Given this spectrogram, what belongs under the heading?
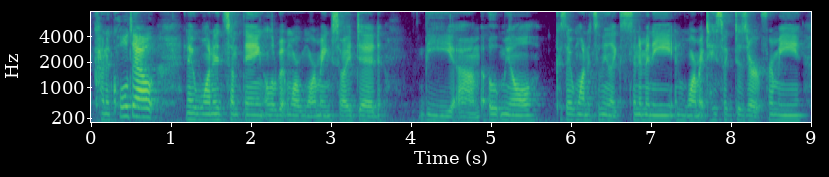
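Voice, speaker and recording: A woman's voice: low-pitched, a little hiss or hum. A woman in her thirties from Finland, a nutritionist chatting casually to viewers as she narrates her day of eating. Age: 30s. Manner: casual, chatty, upbeat, addresses viewers as guys. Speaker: nutritionist and vlogger. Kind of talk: what-I-eat-in-a-day vlog narration.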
